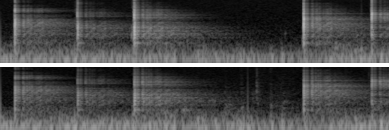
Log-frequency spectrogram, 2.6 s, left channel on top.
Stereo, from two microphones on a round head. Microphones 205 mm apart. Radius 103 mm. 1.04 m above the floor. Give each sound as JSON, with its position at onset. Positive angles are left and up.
{"t": 0.1, "sound": "a clap", "side_deg": 60, "distance_m": 1.5}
